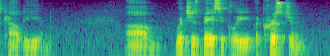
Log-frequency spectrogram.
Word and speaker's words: Chaldean: A lot of Americans say Caledonian. I think it's Chaldean, which is basically a Christian.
